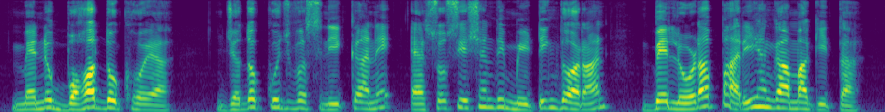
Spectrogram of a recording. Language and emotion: Punjabi, disgusted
